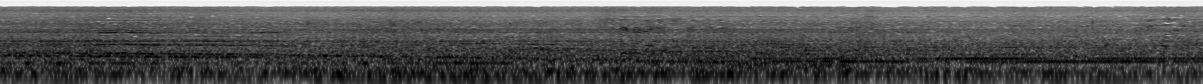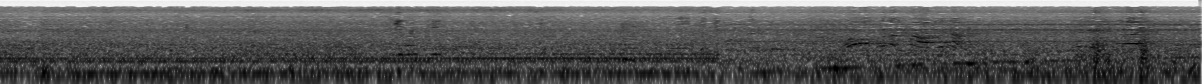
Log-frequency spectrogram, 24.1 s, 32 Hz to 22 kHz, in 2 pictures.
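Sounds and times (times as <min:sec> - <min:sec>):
wheels rumbling on rails: 0:00.0 - 0:24.0
voices: 0:06.0 - 0:13.5, 0:15.8 - 0:24.0.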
